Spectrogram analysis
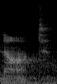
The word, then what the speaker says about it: naught: and then this v naught right here so that little zero is pronounced not um v naught is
